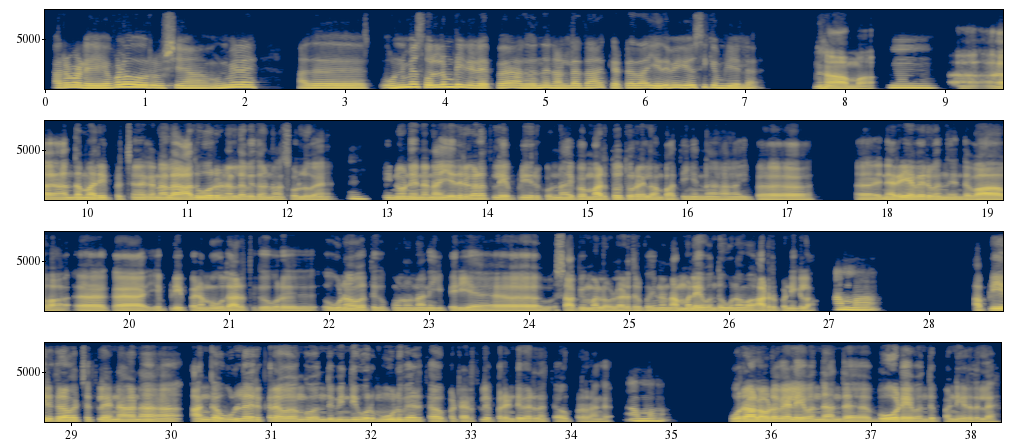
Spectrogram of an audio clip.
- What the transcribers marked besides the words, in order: drawn out: "அது"; laughing while speaking: "ஆமா"; drawn out: "அ"; drawn out: "பெரிய"; "பட்சத்தில" said as "வட்சத்தில"
- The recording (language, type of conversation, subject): Tamil, podcast, எதிர்காலத்தில் செயற்கை நுண்ணறிவு நம் வாழ்க்கையை எப்படிப் மாற்றும்?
